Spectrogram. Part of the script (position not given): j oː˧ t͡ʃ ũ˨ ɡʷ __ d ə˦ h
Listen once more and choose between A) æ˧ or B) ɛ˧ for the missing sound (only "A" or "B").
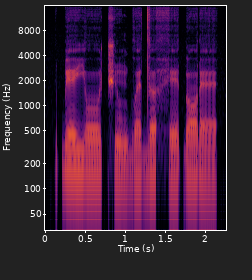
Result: B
